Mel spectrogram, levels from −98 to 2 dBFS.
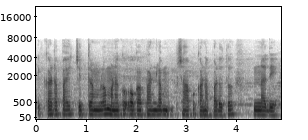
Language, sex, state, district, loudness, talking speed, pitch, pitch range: Telugu, female, Telangana, Hyderabad, -18 LUFS, 110 wpm, 115 Hz, 110-120 Hz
